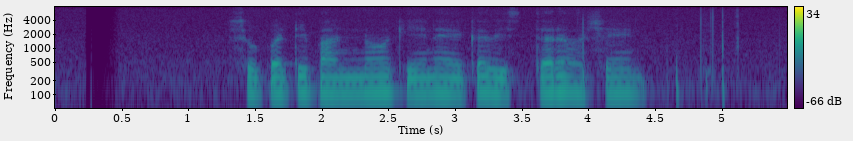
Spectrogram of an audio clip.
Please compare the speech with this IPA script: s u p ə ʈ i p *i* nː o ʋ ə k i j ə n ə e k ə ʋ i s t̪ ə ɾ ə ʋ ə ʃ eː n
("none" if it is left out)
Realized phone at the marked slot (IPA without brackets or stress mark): a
